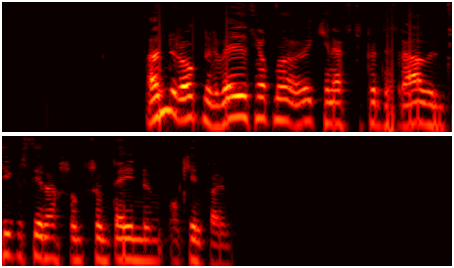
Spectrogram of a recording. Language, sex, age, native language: Icelandic, male, 40-49, Icelandic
